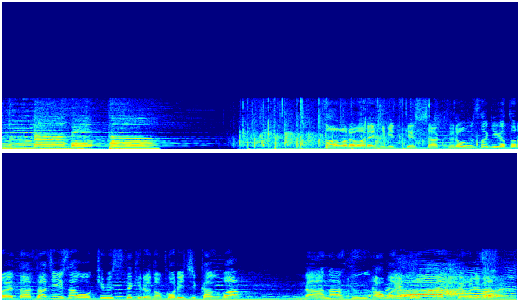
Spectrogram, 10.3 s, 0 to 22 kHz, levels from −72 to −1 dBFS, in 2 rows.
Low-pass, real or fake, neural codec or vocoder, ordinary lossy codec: none; real; none; none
